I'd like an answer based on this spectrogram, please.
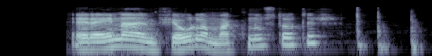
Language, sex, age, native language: Icelandic, male, 18-19, Icelandic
